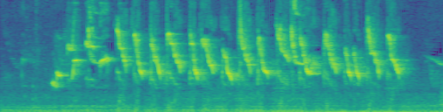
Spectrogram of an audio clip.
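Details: Master song of the mountain white-eye for training caged songbirds: after a moment of quiet, a rapid, unbroken sequence of high, thin descending chirps runs for about four seconds.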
